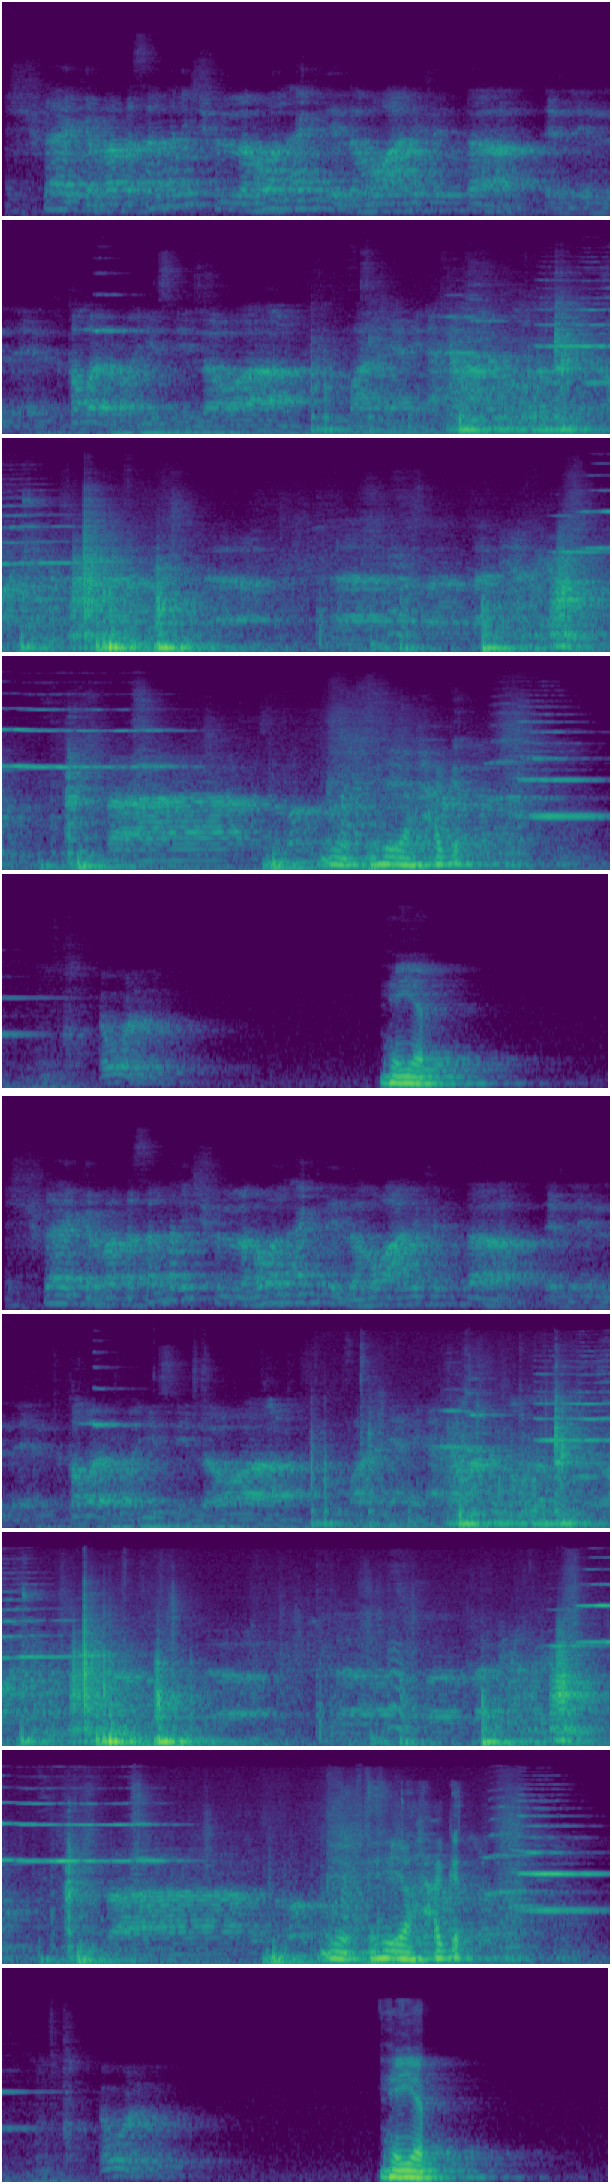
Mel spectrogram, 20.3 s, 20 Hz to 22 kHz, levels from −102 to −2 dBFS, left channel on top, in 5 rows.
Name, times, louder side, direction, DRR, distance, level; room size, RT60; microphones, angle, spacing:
voice 1, 0.0-12.5 12.8-15.4 16.9-17.3, equal, 10° left, -4 dB, 2.2 m, -51 dB
sound 1, 4.3-4.4 4.6-5.5 5.8-9.8 10.1-10.2 10.8-10.9 11.4-13.4 14.2-16.2 16.5-16.7, right 5 dB, 70° right, 1.5 m, -46 dB
sound 2, 6.1-9.4 9.7-10.9 11.2-13.5 13.9-14.9 15.4-15.6, right 2 dB, 40° right, 0.8 m, -38 dB
voice 2, 14.3-15.2 18.7-19.1, right 5 dB, 85° right, 14 dB, 0.4 m, -30 dB
7.0 x 6.2 x 6.2 m, 1.1 s
head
